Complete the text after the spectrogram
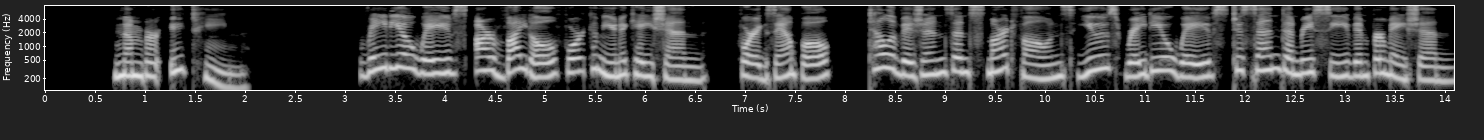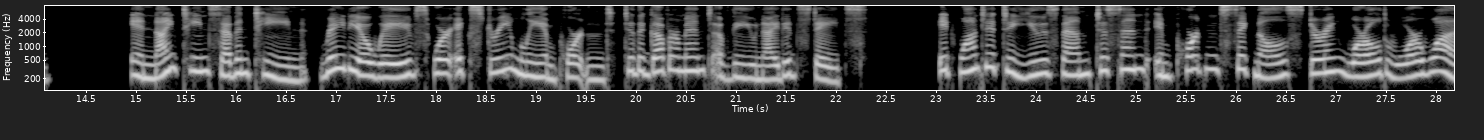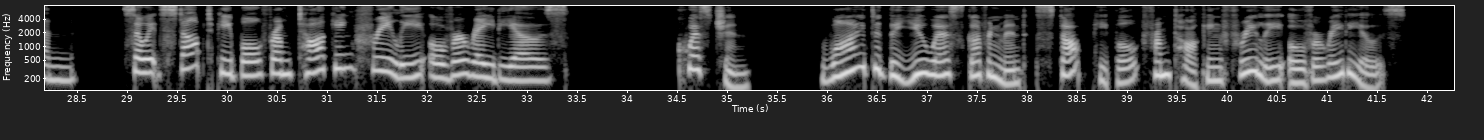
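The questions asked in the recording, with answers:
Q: Why did the U.S. government stop people from talking freely over radios?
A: It wanted to use radio waves to send important signals during World War I.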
